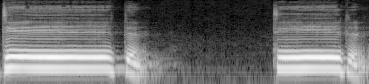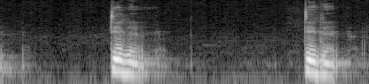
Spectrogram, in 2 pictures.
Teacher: that first D is stronger than the second one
